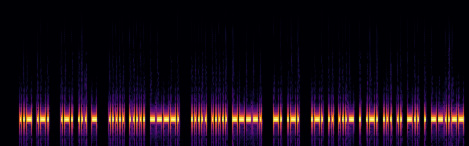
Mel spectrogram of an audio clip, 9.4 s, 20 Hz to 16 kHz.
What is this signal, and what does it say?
Morse code, heard as a keyed tone, about 34 wpm, 700 Hz. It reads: UR RST 559 559 NR RIVERSIDE,
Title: Practice QSO - Exchange 1 - Beginning - 35wpm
